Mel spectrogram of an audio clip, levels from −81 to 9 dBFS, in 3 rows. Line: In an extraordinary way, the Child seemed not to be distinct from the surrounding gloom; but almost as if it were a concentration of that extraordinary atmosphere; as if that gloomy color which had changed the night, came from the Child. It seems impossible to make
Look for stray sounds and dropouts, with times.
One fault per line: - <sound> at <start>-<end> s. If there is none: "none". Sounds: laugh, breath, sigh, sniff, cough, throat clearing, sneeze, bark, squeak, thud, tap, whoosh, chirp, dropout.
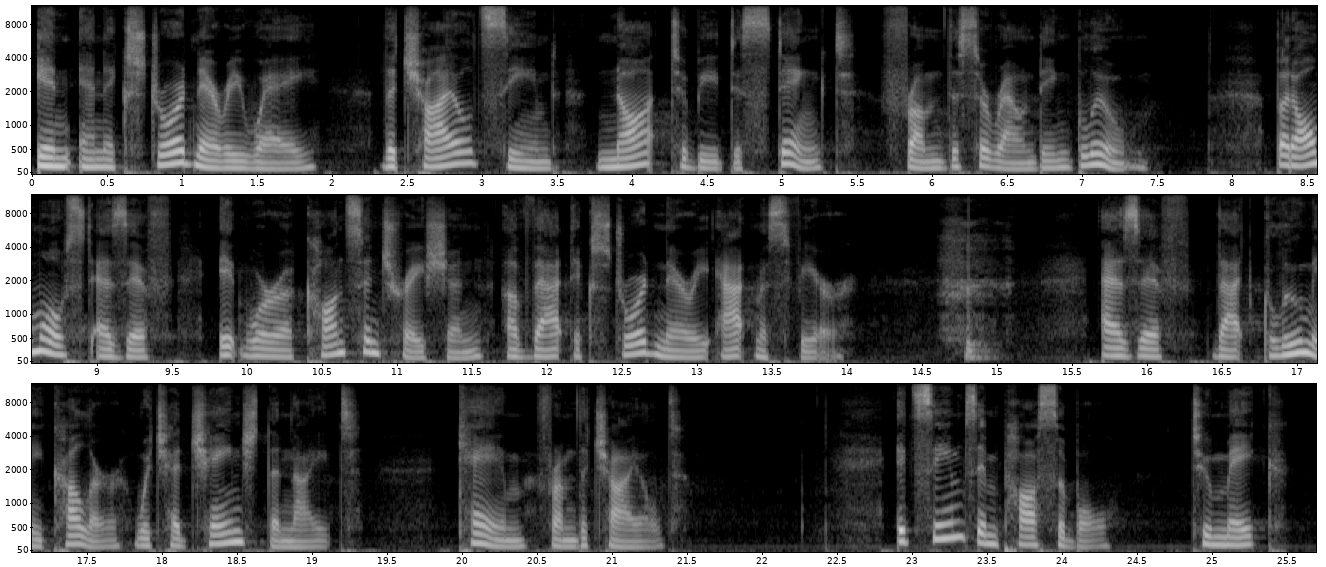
- laugh at 14.6-15.1 s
